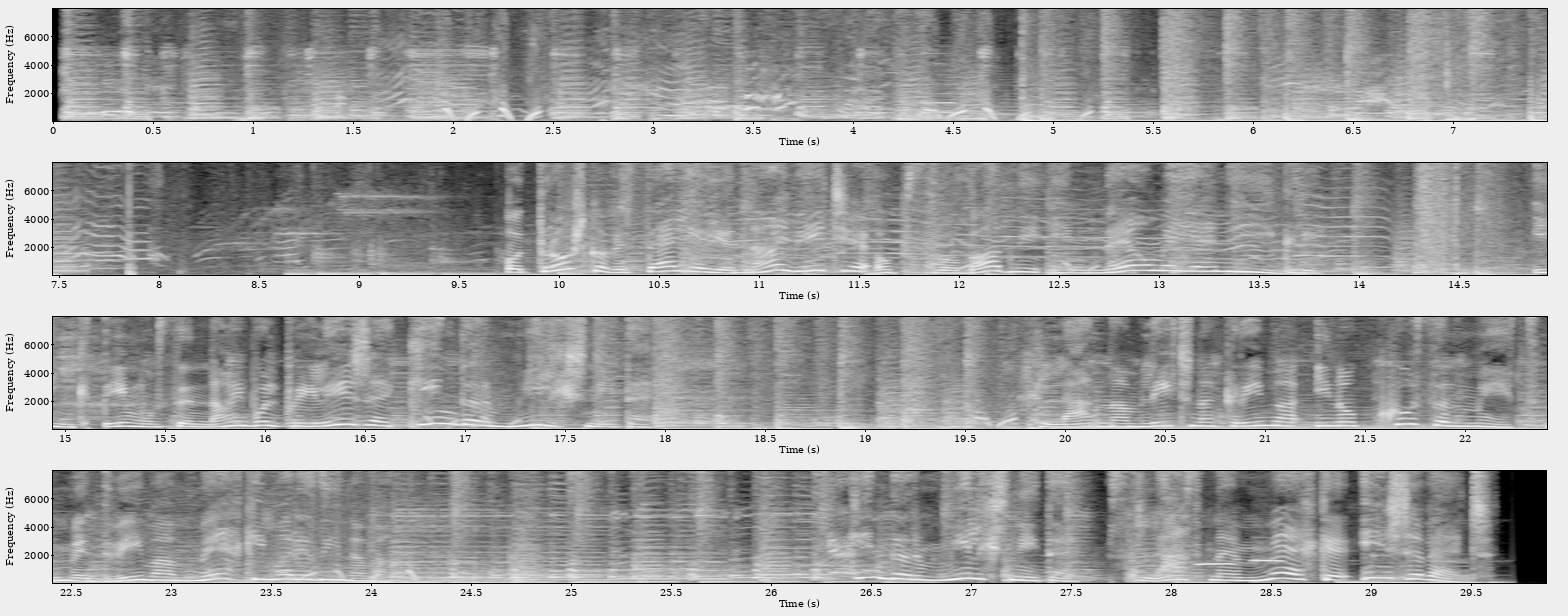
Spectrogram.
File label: commercial, slovenian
